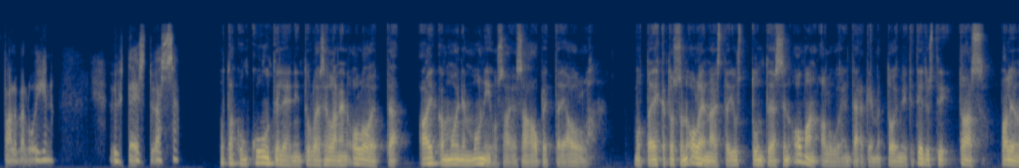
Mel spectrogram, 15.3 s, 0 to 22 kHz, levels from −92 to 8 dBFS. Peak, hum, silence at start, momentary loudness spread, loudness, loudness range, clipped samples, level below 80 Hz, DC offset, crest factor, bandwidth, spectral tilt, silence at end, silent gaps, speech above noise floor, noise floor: -4 dBFS; none; 0.05 s; 9 LU; -25 LUFS; 4 LU; under 0.1%; -56 dBFS; under 0.1%; 20 dB; 12.5 kHz; -6 dB/octave; 0 s; none; 55 dB; -79 dBFS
